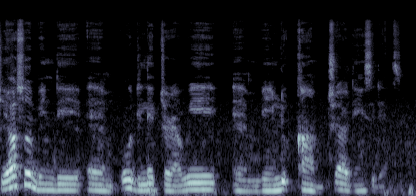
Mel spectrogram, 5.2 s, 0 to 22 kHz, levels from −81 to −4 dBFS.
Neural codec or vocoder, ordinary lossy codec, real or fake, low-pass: none; none; real; 14.4 kHz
